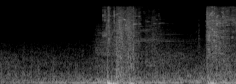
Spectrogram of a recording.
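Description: A grapnel gun fires with a sharp bang.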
